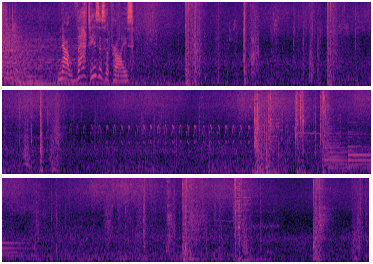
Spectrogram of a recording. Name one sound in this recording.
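Armoured footsteps crunch over rock and dirt.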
